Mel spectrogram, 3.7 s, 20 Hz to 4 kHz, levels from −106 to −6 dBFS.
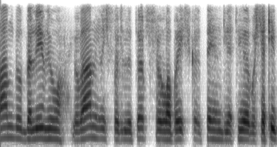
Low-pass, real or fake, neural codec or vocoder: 3.6 kHz; fake; codec, 16 kHz, 0.5 kbps, X-Codec, HuBERT features, trained on general audio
